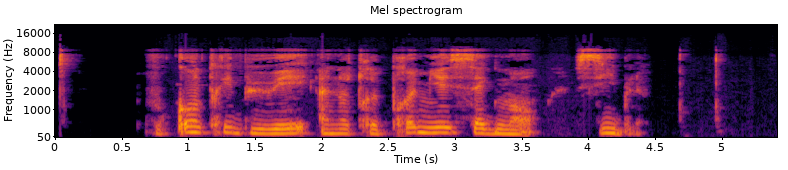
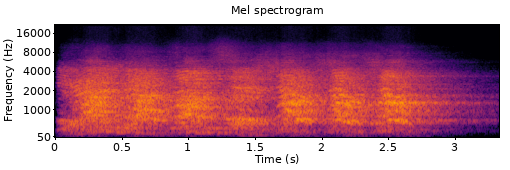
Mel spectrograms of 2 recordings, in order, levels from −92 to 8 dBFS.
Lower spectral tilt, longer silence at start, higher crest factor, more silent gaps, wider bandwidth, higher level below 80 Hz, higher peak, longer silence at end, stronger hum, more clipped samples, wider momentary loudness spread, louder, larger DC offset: first, -3 dB/octave vs -1.5 dB/octave; about the same, 0.05 s vs 0 s; about the same, 18 dB vs 16 dB; neither; second, 11 kHz vs 14 kHz; first, -58 dBFS vs -72 dBFS; about the same, 0 dBFS vs -2 dBFS; first, 0.4 s vs 0.15 s; neither; neither; first, 17 LU vs 5 LU; about the same, -15 LUFS vs -16 LUFS; neither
